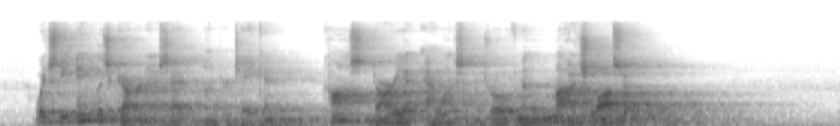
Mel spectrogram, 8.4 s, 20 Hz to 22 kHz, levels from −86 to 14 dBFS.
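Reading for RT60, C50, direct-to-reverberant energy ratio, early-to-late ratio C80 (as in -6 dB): 2.3 s, 2.5 dB, 0.5 dB, 4.5 dB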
